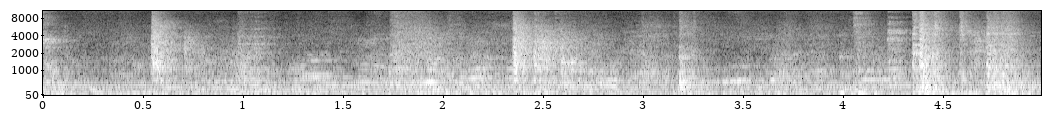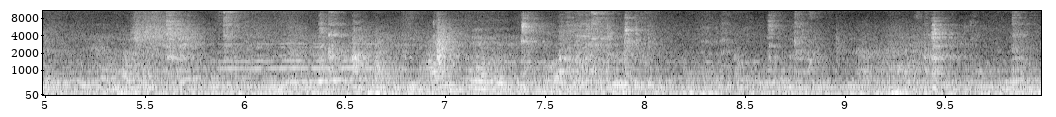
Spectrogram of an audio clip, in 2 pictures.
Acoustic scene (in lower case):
restaurant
